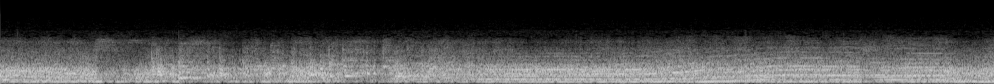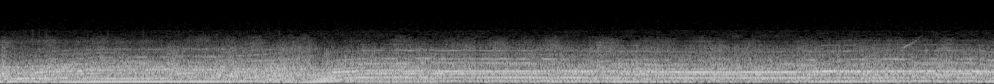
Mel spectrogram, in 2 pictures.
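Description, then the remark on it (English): A heavy garbage truck engine rumbles loudly and steadily, its pitch rising and falling several times as it revs and idles, with no voices. “This is a garbage truck.”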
